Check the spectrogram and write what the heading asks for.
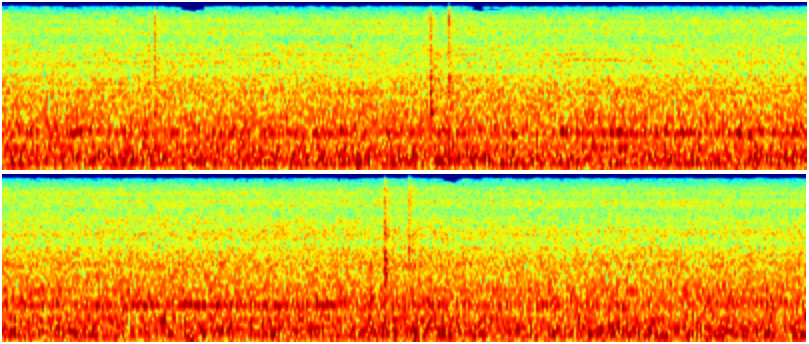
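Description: Steady whir of a mechanical fan, with a faint steady high tone through most of it and a few faint clicks.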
